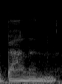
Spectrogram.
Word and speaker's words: Balin: Balin.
